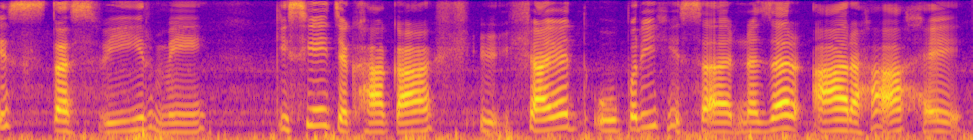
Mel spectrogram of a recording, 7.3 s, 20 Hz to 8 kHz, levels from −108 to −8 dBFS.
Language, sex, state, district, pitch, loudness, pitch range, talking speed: Hindi, female, Uttar Pradesh, Lucknow, 220 Hz, -18 LUFS, 200-260 Hz, 105 wpm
